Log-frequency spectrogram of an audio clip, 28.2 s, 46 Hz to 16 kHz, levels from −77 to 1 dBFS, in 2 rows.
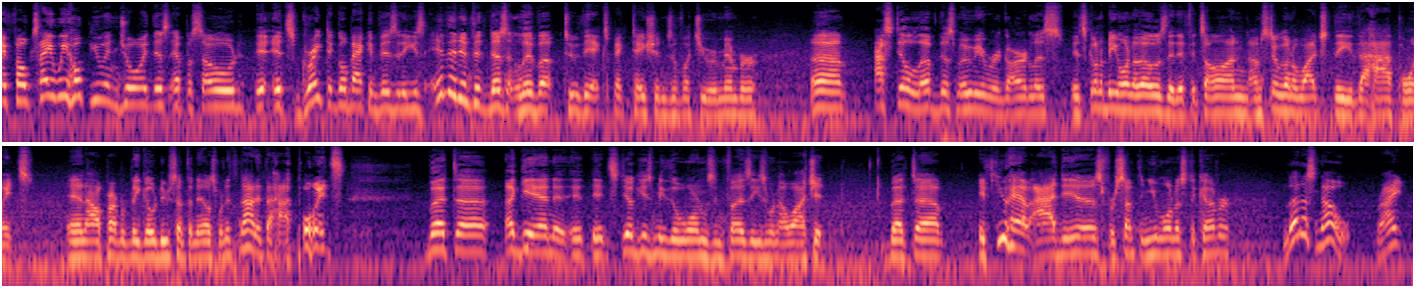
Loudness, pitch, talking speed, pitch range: -14 LUFS, 165 Hz, 220 wpm, 145-195 Hz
